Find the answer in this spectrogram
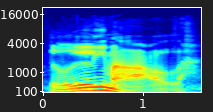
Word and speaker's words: Limahl: to be doing the song Neverending Story by Limal. That name is spelled L I M A H L. And first a little bit about that person because that may seem like a very weird name. Limal.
